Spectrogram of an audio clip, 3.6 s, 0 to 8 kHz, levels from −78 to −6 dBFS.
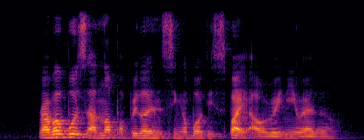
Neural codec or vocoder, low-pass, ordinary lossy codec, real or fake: none; 7.2 kHz; none; real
